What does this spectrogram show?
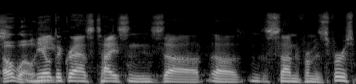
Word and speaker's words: DeGrasse: Who is Andre DeGrasse? Oh, well, Neil deGrasse Tyson's son from his first marriage. No, he runs a Canadian high school. Is that right? And you're pronouncing it wrong. It's DeGrasse.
